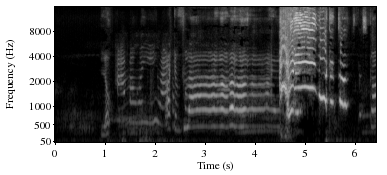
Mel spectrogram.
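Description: A person's voice: a long wavering cry that breaks into a loud, high-pitched scream about four and a half seconds in, followed by a few short cries.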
